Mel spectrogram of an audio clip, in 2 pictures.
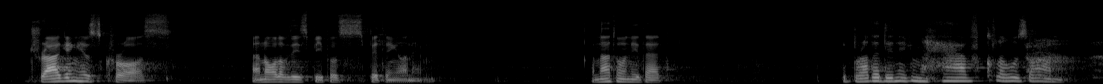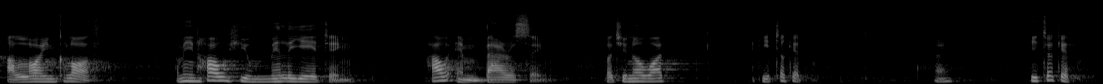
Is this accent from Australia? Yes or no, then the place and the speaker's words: no; Santa Cruz, San Juan–Laventille, Trinidad & Tobago; I'm from Cantaro Village, Santa Cruz, in this small spot on the earth called Trinidad, which happens to be the center of the universe anyway, right?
